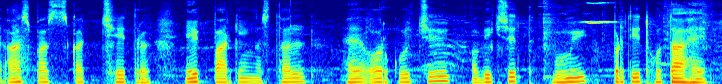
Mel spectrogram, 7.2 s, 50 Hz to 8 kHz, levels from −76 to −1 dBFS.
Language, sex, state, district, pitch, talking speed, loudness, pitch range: Hindi, male, West Bengal, Alipurduar, 130 Hz, 115 wpm, -23 LUFS, 125-140 Hz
